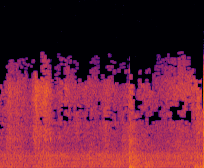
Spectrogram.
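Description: Two light knocks of plastic supplement tubs being picked up off a kitchen counter and put away, about a second apart, the second one clearer, over a faint steady hum.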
